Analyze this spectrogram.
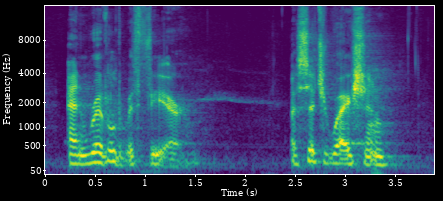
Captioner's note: none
